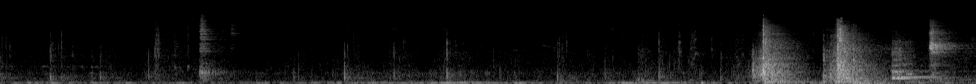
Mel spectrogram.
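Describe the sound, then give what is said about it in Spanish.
A jailer's footsteps walk through the stone corridors of a castle dungeon in a period drama. The steps are evenly paced and fairly faint, and a few heavier, louder thumps and knocks come near the end. “Un carcelero camina por los pasillos de los calabozos de un castillo.”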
